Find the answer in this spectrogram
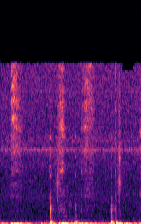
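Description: A few faint, short taps and rubs of a computer mouse being slid across a desk toward an on-screen button.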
